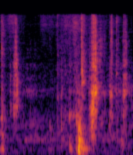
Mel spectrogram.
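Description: A few clicks and knocks from a small plastic embellishment container being worked open by hand. The loudest knock comes a little over a second in.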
